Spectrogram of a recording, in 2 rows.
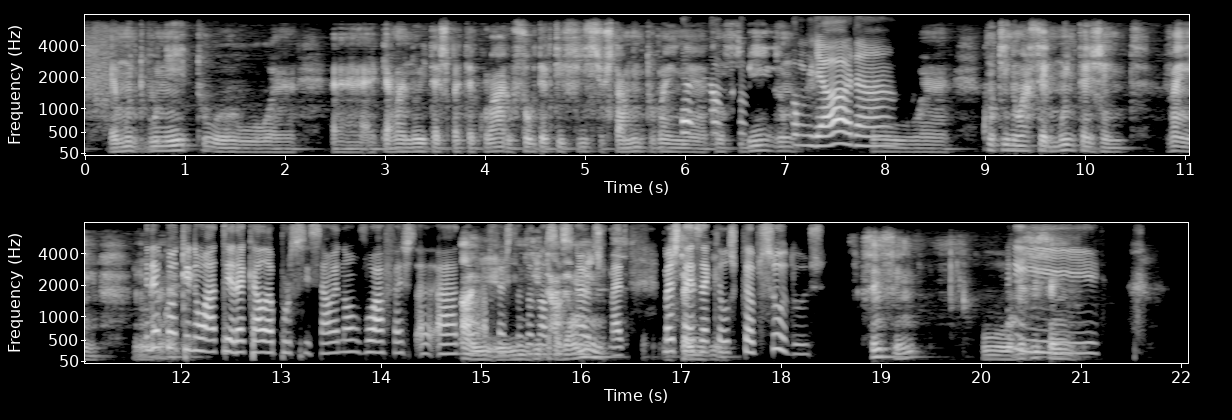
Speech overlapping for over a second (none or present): present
